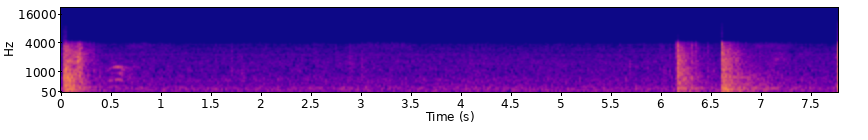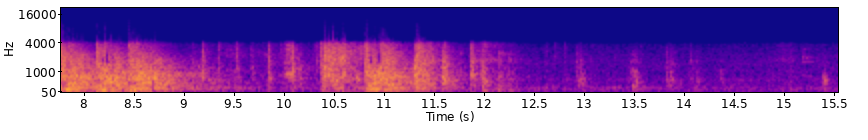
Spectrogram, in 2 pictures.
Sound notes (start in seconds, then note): 0.0 slap thudding; 6.2 fist thudding; 10.7 computer thudding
